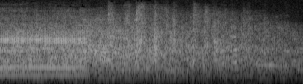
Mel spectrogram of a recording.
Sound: laughter

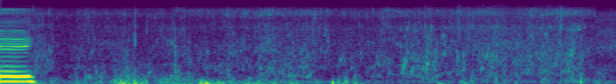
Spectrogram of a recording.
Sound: water sloshing

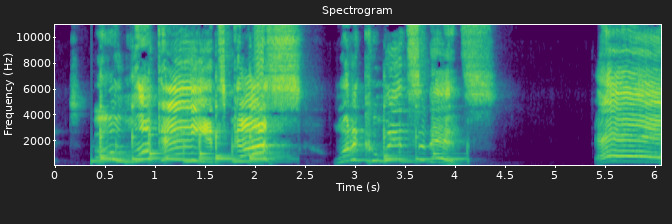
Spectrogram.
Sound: phone rings

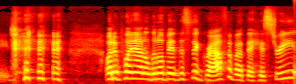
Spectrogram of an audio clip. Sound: laugh

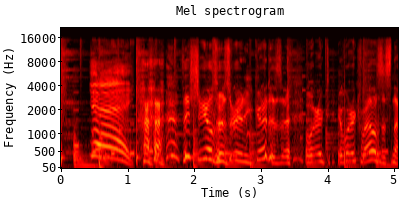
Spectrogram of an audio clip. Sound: chuckles

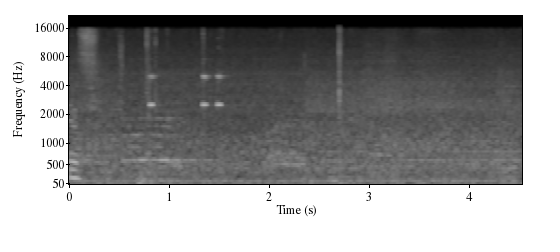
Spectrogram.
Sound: beeping

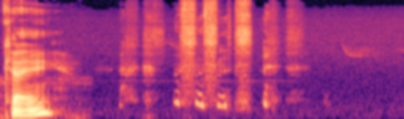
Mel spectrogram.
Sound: Ravenpaw crying

